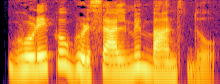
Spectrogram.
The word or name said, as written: घुड़साल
